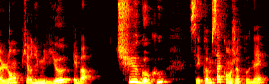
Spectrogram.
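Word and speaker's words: 中国: Du coup, je lis ça chu, chu, et l'autre c'est koku. Alors, je vais pas lire chu, ça koku. chu koku, je vais mettre un accent, ce sera plus facile à lire. Ce sera chugoku.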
